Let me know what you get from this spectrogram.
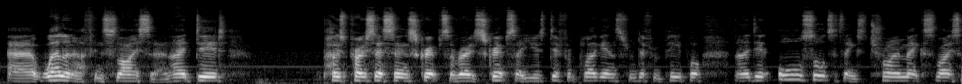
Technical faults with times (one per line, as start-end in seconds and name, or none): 5.38-9.62 one channel drops out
